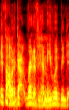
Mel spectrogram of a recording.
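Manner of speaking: imitated angry woman voice, ranting. Retelling a movie scene where a foster mother blames a boy: imitating an angry woman. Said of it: "she's very angry at".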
